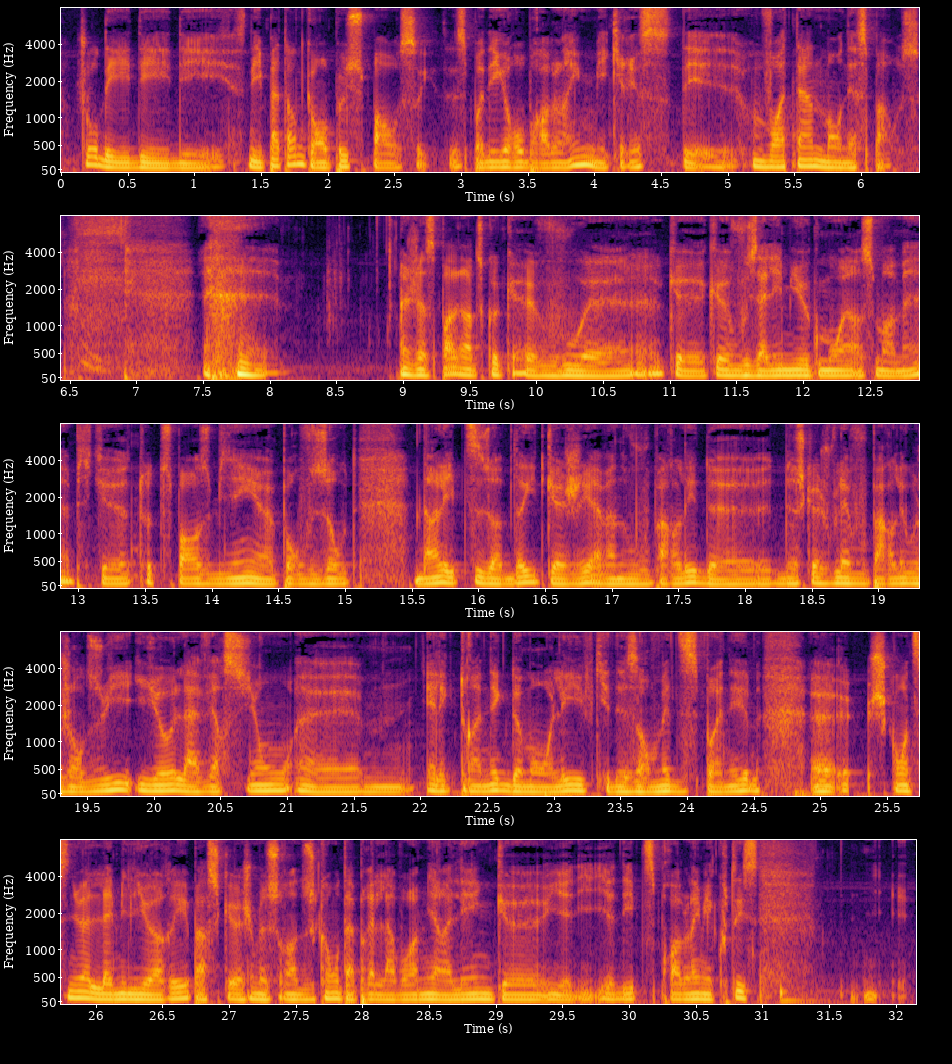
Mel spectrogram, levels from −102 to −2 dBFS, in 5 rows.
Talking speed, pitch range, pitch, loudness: 200 wpm, 90-105 Hz, 95 Hz, -17 LUFS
